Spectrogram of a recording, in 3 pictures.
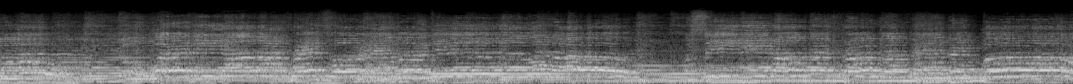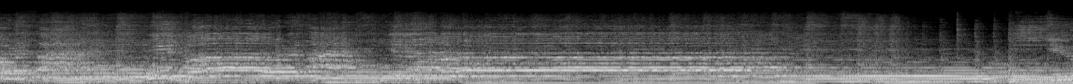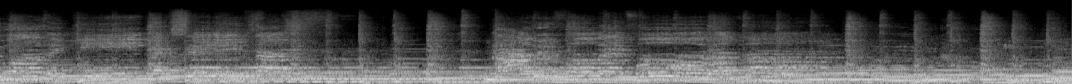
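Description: Live church worship band performing a contemporary worship song: mixed lead and backing singers over keyboard, guitar and drums. The percussion hits grow more prominent in the last third.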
